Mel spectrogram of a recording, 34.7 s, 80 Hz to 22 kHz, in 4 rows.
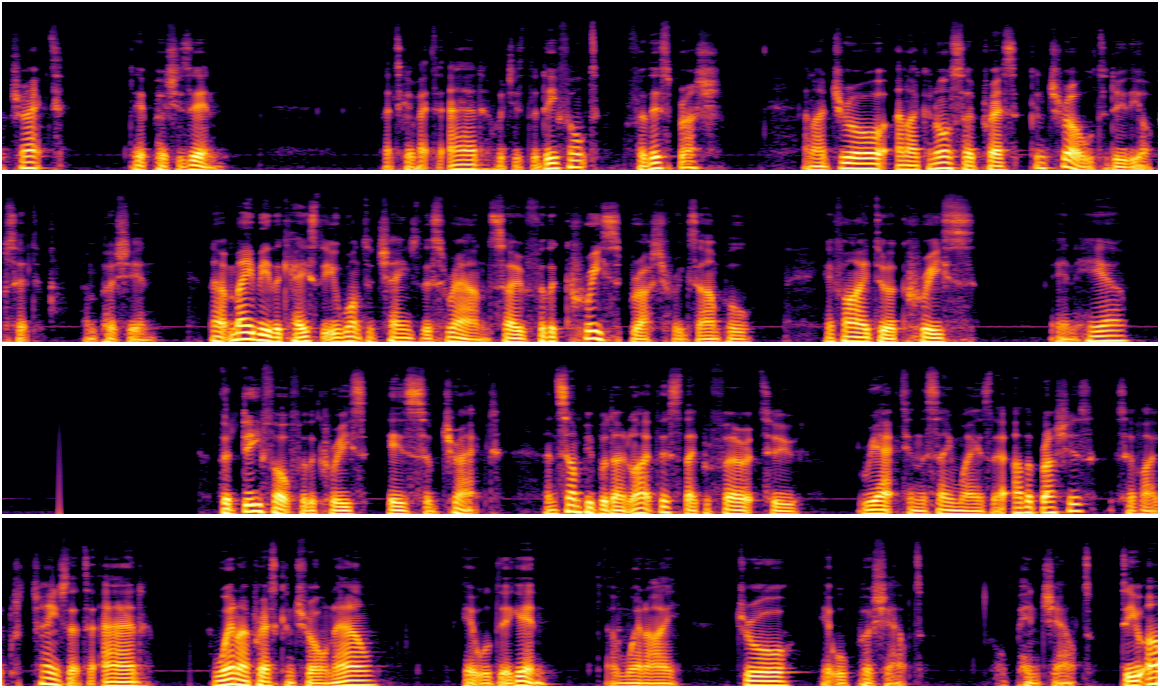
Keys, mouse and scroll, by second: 0.0 middle click, 0.8-3.4 drag, 5.7-10.0 drag, 10.0-13.5 middle drag, 13.5 click, 13.6-15.7 middle drag, 15.7-26.0 drag, 26.0-27.1 middle drag, 27.1-33.3 drag, 33.3-34.6 middle drag.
